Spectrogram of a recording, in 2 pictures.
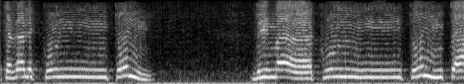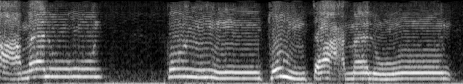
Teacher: الميم الساكنة في كنتم مظهرة تمام، فلا يعني تأتي بها مثل المخفية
